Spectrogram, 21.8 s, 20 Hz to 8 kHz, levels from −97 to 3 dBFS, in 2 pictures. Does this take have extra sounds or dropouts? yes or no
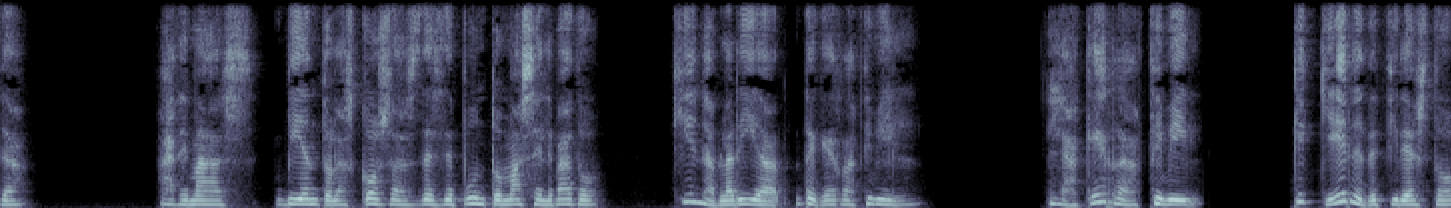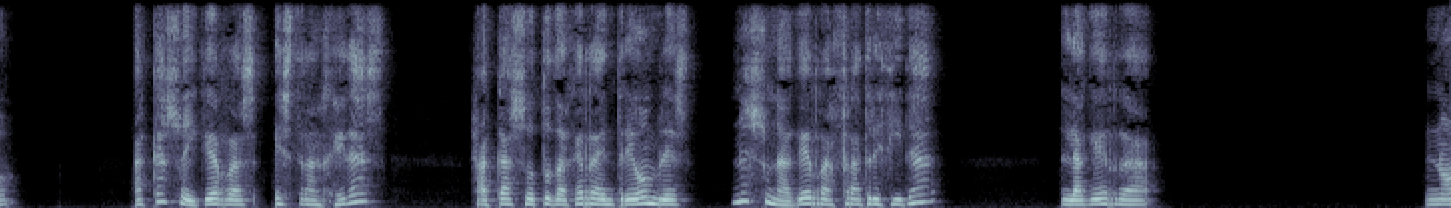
no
